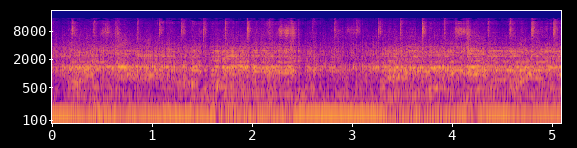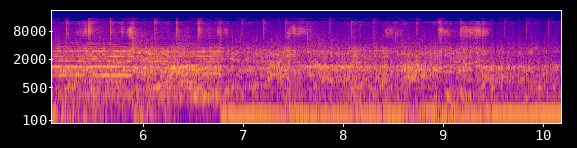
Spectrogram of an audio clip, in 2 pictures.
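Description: Live electronic trap beat played loud through a club PA, with heavy sustained bass notes and fast hi-hats, and a man rapping over it into a microphone. The bass drops out briefly about six seconds in, then comes back.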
